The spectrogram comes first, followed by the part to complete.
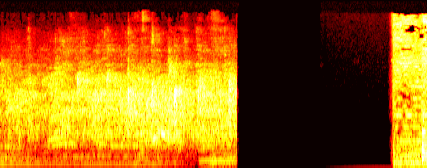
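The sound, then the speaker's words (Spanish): An audience claps together in a steady, dense burst for about two seconds, applauding the Lord, with a low murmur of voices underneath, then it cuts off and a brief noisy swell returns at the end. “Dale un aplauso ahí al Señor.”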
